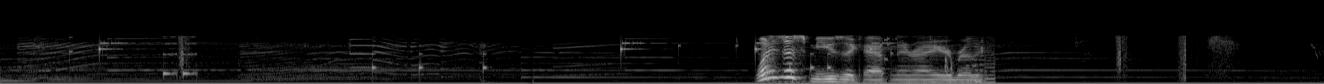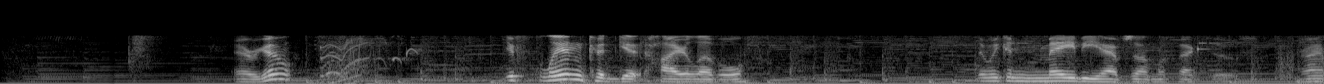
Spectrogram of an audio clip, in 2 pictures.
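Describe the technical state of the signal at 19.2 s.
At 19.2 s the audio is intact, with no dropout, glitch or other fault, and it carries the narrow band of a call path that leaves nothing above 4 kHz.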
